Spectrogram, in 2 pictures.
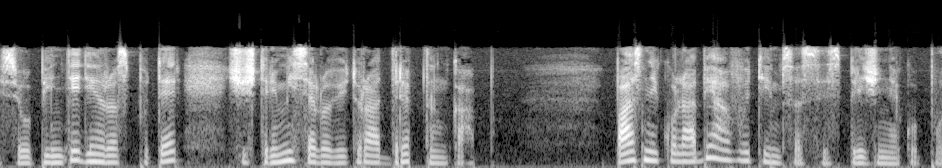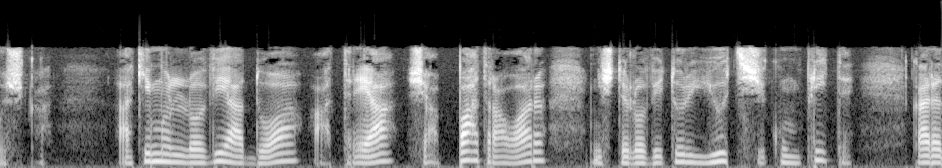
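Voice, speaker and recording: A woman's voice: deep voice, no room sound. A woman from Romania narrating a novel as an audiobook, reading with dramatic expression, in a dull lo-fi recording.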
